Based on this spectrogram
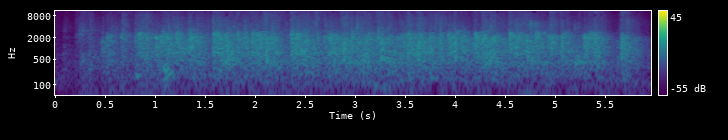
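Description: Audience applause welcoming two reporter guests, one a former Fortune writer and one a Wall Street Journal energy reporter, at a climate discussion event: dense, steady clapping that swells quickly and holds loud throughout.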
